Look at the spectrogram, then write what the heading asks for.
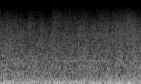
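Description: Cannon fire and explosions boom in a chaotic Dawn of War 2 battle, forming a dense, loud, continuous rumble of blasts with no clear gaps.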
